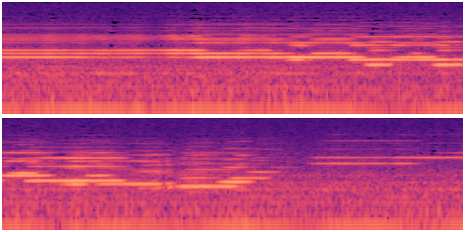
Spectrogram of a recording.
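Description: Harmonica playing a slow tune in chords, several notes held together and changing in steps, the melody moving lower around the middle. It thins to softer, single held notes near the end, over a steady low hum.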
